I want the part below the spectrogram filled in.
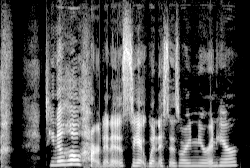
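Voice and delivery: high, petulant, whiny voice. Retelling a hearing before a judge, the speaker imitates James whining. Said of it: "then James starts whining".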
